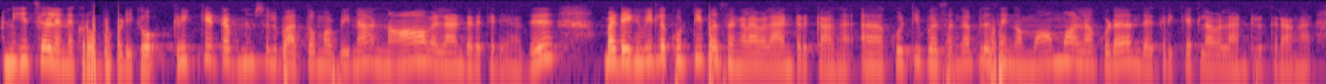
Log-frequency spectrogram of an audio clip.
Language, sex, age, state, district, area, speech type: Tamil, female, 18-30, Tamil Nadu, Tiruvarur, urban, spontaneous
